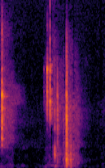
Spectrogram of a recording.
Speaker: guys if you heard that click that's the actual power supply clicking off and clicking on that's a never heard that before it's a the relay relay yeah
